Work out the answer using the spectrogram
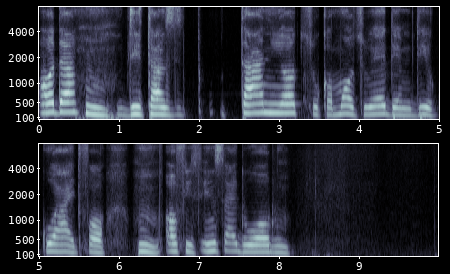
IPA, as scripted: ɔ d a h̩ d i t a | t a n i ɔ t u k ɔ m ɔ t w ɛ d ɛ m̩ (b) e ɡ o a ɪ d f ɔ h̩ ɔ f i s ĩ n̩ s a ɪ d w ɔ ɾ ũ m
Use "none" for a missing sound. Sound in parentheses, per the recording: d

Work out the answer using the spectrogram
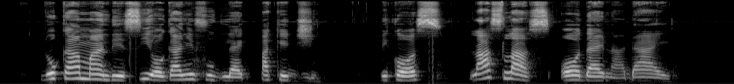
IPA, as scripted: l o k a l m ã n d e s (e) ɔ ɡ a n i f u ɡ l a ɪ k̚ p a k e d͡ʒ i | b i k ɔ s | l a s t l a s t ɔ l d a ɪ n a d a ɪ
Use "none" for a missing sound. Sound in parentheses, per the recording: i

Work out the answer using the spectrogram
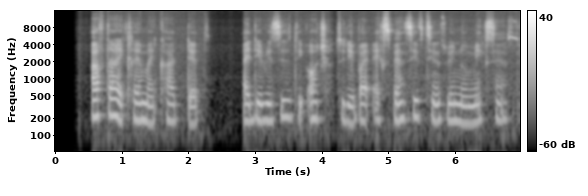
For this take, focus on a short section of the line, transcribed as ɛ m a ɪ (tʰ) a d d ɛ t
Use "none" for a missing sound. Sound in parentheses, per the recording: kʰ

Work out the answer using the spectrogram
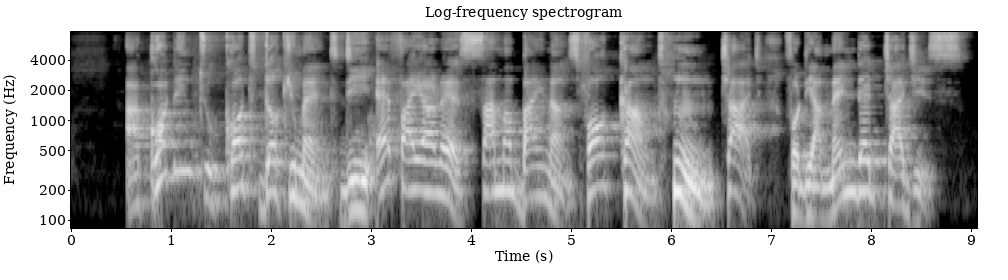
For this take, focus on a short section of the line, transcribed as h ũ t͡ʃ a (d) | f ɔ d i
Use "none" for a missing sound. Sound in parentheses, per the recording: d͡ʒ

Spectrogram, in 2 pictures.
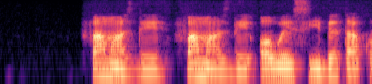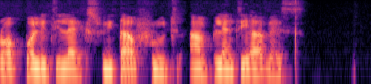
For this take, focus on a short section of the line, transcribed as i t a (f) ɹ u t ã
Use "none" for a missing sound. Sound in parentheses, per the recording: f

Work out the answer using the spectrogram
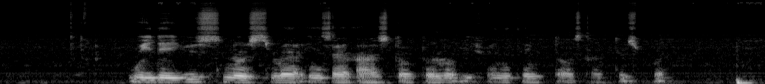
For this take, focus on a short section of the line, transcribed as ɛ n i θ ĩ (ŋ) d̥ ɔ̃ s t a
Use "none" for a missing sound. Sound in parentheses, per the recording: ŋ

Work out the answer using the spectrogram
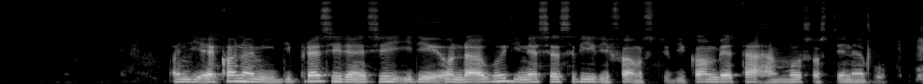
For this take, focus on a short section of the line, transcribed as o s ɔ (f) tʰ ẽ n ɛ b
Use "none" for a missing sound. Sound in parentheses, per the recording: s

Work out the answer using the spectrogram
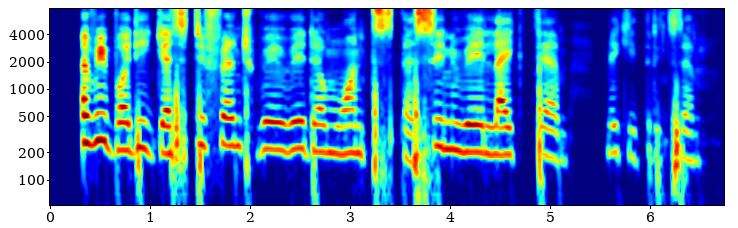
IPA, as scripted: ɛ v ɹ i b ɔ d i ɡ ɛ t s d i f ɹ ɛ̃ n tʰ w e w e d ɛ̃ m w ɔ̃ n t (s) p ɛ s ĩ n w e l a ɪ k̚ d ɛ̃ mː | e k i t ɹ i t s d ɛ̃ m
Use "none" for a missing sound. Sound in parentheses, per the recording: s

